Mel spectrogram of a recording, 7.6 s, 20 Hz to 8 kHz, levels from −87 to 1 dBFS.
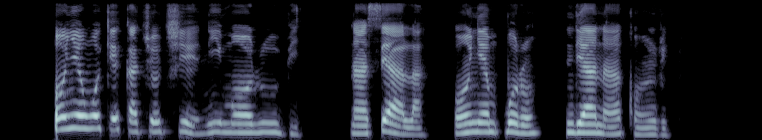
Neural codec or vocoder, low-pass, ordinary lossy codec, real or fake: none; 7.2 kHz; none; real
